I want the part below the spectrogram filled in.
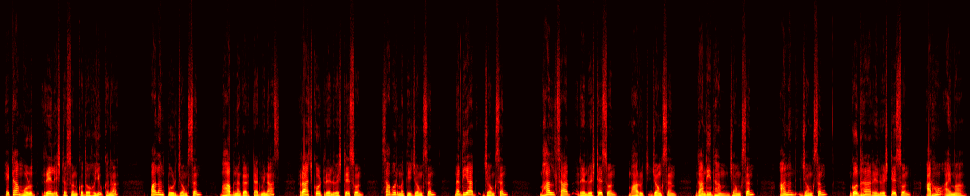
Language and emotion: Santali, neutral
